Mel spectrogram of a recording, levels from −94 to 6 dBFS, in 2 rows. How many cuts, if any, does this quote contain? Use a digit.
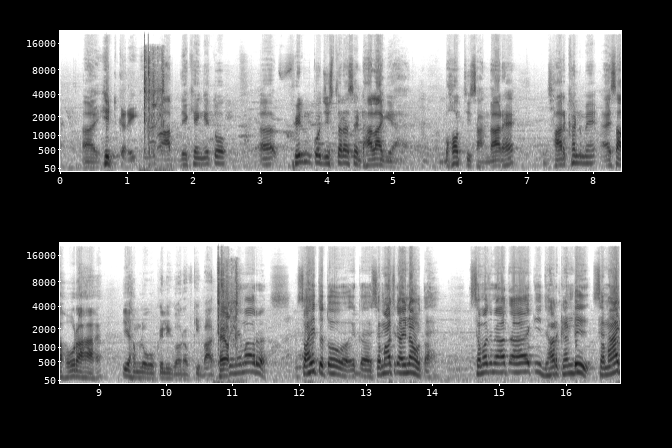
2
